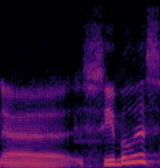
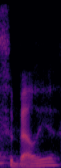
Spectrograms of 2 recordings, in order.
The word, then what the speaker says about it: Sebelius: So Kathleen Sebelius, is how you pronounce it? Is that right? Sebelius. Sebelius.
